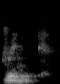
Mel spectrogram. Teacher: The sound is a ng, as in going, coming, bring, and sing. So the ng sound comes before the k sound, drink.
